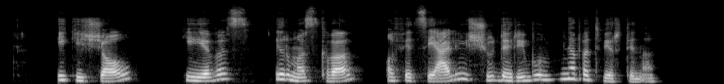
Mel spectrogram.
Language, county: Lithuanian, Vilnius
